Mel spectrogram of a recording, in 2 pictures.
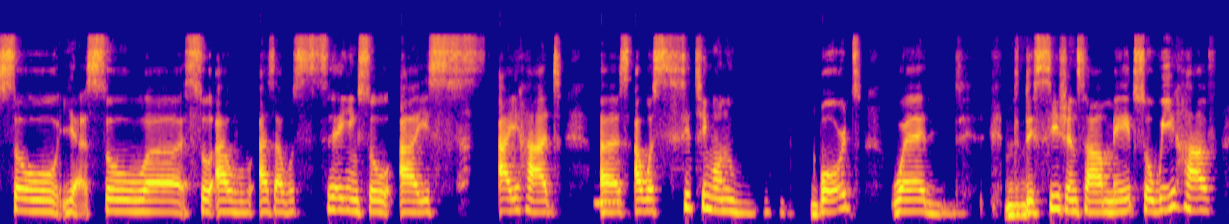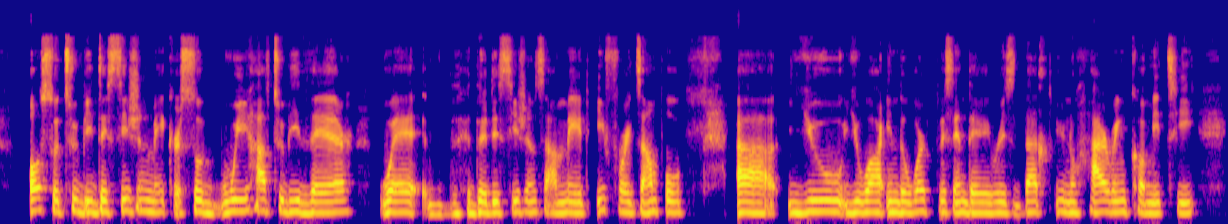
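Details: Bilingual adult woman who stutters, has self-declared her stutter as a disability, and cites speech therapist documentation; her real conference speech shows sound and word repetitions, consistent with stuttering.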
